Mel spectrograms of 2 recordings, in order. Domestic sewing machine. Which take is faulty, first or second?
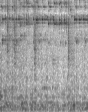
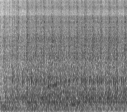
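first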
